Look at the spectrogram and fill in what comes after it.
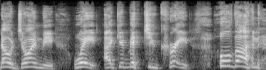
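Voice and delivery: pleading, begging, bargaining tone. Imagining a physically threatened figure's reaction: Paul Heyman impression, pleading. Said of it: "Paul Heyman would immediately, when he's threatened physically".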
